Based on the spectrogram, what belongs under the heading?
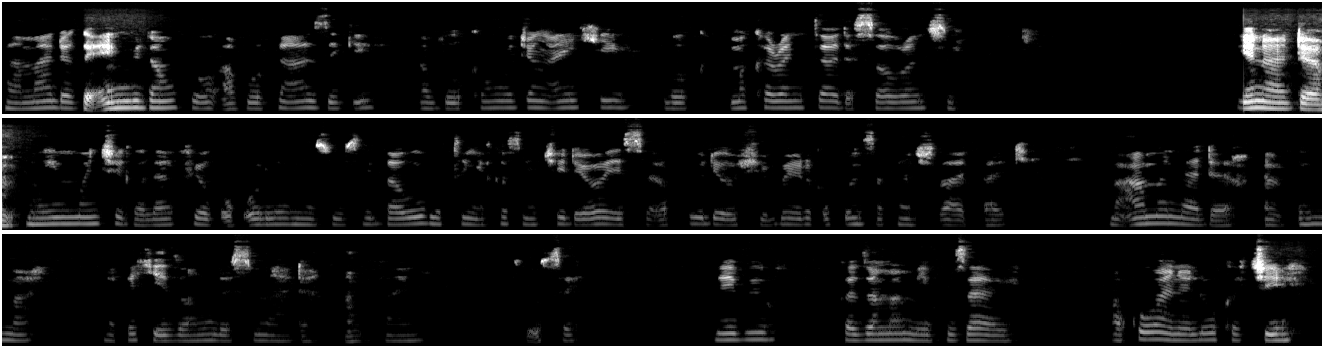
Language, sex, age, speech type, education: Hausa, female, 15-29, spontaneous, secondary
